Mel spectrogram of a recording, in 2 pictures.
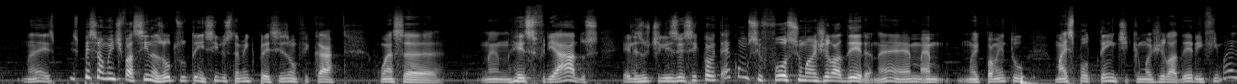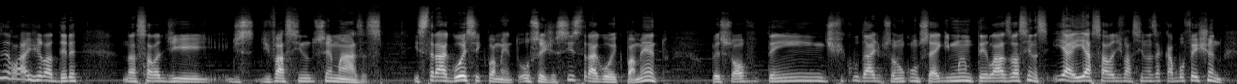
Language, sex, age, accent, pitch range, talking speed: Portuguese, male, 20-39, Brazilian, 120-170 Hz, 185 wpm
